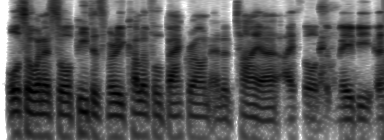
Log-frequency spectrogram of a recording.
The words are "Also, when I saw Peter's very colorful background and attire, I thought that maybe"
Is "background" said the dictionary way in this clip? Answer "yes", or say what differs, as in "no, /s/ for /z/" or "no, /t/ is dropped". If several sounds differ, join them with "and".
yes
